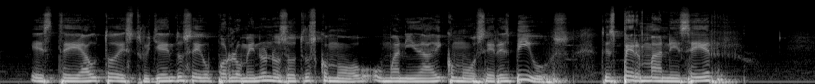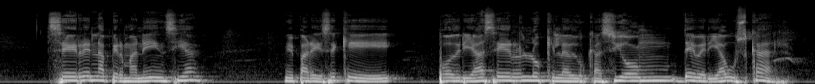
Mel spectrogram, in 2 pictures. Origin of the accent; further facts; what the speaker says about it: Santa Fe de Antioquia, Antioquia, Colombia; vengo desde Santa Fe de Antioquia.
